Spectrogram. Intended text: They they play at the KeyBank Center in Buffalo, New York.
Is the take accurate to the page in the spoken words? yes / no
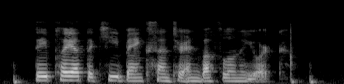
no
